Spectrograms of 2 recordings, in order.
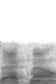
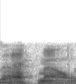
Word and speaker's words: Akmal: How could you pronounce UAKMAL? His name's Akmal. UAKMAL. Well, you call it just Mal, do you? It's Akmal.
